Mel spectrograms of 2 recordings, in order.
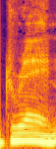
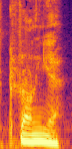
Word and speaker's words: Gráinne: Yeah, I pronounced it grain last week, because it's spelled G-R-A-I-N-N-E. Anyway, I got a text from Angie saying it's Gráinne.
